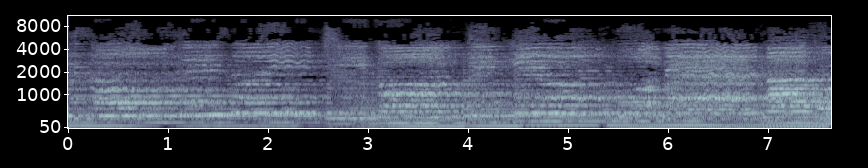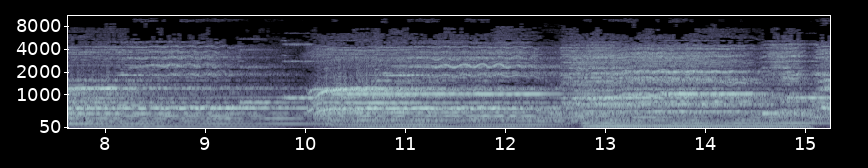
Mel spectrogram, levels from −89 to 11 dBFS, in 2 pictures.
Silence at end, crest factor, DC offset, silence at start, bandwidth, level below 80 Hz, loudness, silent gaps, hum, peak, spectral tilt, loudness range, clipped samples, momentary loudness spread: 0 s; 14 dB; under 0.1%; 0 s; 10.5 kHz; -40 dBFS; -18 LUFS; none; none; -4 dBFS; -5 dB/octave; 6 LU; under 0.1%; 8 LU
